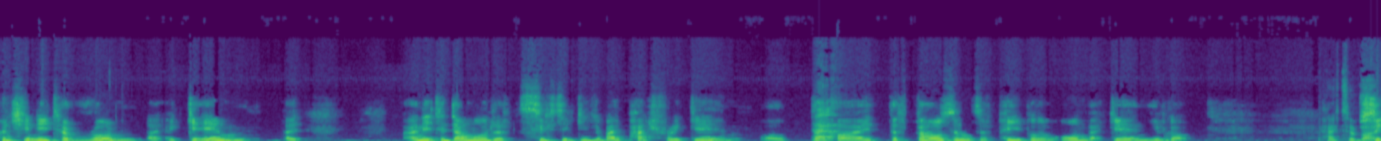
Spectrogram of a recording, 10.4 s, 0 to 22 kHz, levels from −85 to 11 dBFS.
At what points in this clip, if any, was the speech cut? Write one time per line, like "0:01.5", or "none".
0:02.9
0:06.1
0:08.7

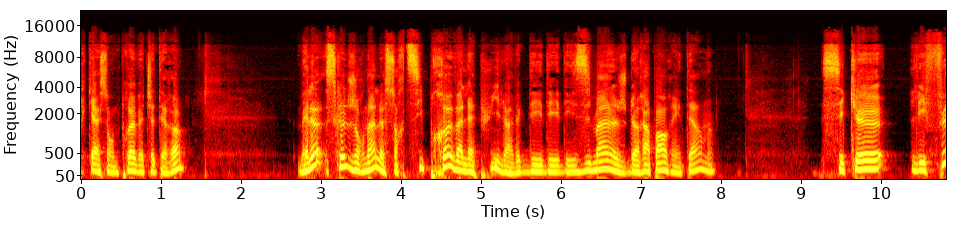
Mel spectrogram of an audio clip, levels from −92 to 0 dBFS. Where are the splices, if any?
none

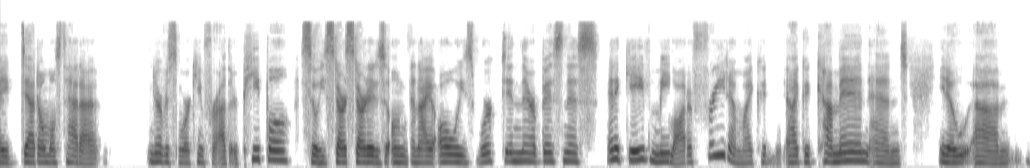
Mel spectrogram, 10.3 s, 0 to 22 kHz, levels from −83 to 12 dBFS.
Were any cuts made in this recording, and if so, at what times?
0:01.8
0:03.0
0:03.4
0:04.1
0:06.0
0:06.7

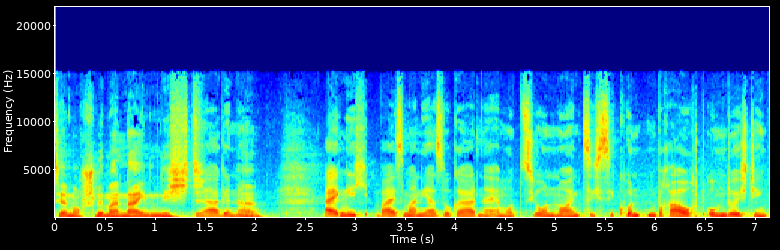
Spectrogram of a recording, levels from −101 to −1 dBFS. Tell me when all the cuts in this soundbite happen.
0:01.0
0:04.2

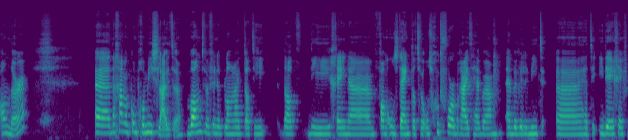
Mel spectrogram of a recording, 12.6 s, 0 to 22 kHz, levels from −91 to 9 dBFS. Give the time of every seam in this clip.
none

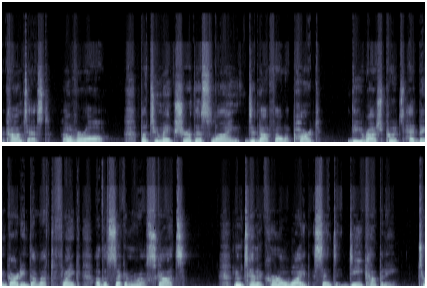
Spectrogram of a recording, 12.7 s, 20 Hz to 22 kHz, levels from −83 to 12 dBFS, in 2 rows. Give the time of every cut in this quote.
none

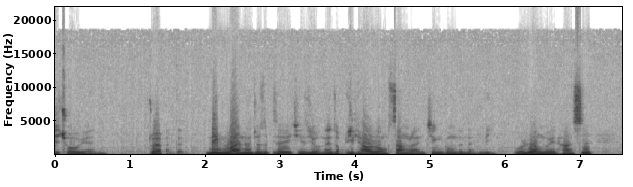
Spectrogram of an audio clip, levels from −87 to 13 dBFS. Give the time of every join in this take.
0:02.9

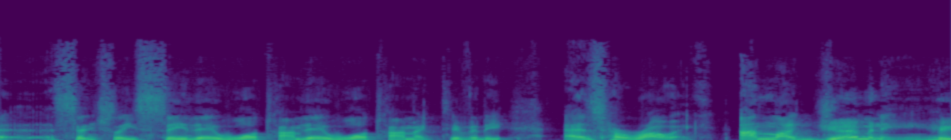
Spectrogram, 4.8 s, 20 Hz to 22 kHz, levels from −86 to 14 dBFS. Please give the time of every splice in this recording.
0:01.5
0:03.6

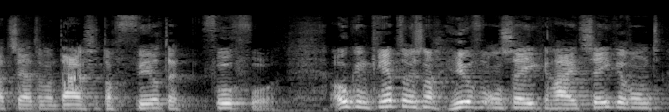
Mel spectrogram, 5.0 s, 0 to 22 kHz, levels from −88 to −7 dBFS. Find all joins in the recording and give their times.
none

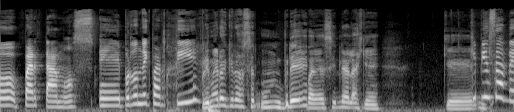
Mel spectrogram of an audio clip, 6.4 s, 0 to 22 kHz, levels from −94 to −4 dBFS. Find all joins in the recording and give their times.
0:01.9
0:03.2
0:03.8
0:04.5

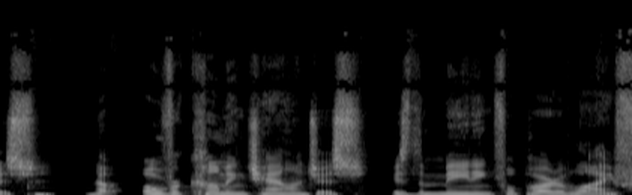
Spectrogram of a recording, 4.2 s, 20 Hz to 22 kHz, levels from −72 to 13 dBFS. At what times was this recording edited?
0:02.5

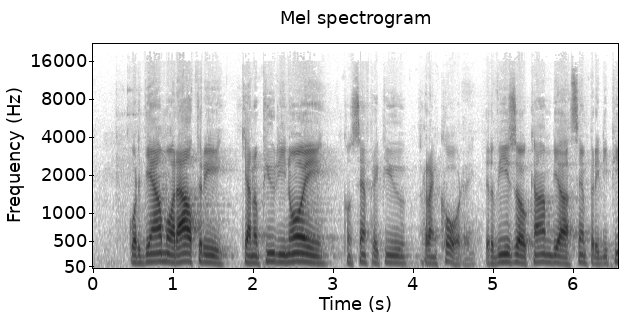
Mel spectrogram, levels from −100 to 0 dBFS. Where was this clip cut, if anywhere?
0:01.8
0:04.8

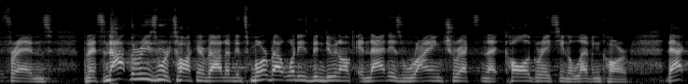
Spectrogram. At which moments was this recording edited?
0:03.5

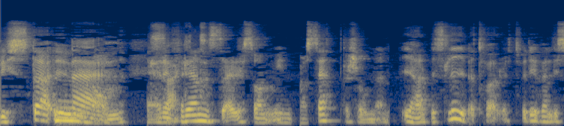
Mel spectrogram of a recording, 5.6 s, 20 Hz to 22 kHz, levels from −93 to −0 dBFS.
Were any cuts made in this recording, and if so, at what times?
0:01.5
0:03.0
0:03.4
0:03.9

